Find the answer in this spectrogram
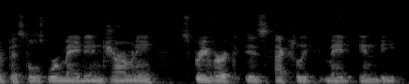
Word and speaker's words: Spreewerk: material here so again spreework or spray work you hear people say it both ways but spree work would be the more correct german pronunciation of the word factory established in czechoslovakia uh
